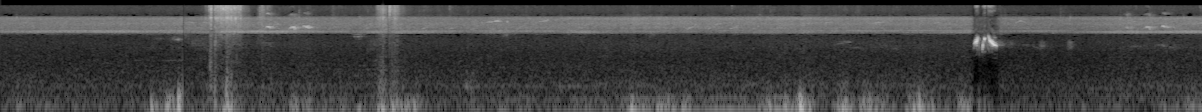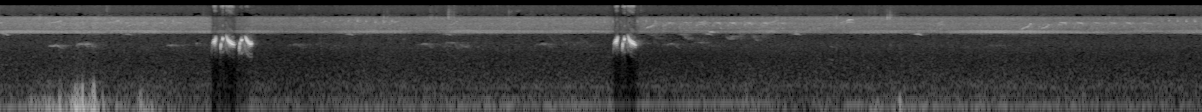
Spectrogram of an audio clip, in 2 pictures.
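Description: Red-vented bulbul nestlings begging at the nest: three short, loud chirps about twelve, eighteen and twenty-three seconds in, the first as the chicks gape for food. A steady high insect drone runs underneath, with occasional low rumbles.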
